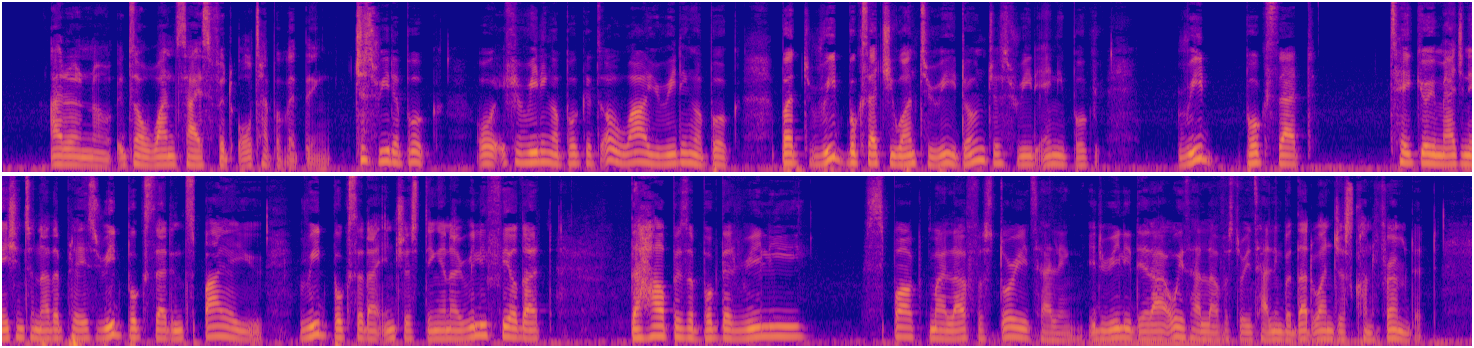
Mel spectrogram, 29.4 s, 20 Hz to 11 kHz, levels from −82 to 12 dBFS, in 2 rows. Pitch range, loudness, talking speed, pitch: 105-135 Hz, -22 LUFS, 190 wpm, 120 Hz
